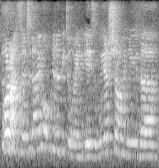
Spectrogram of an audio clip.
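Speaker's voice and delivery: normal talking voice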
